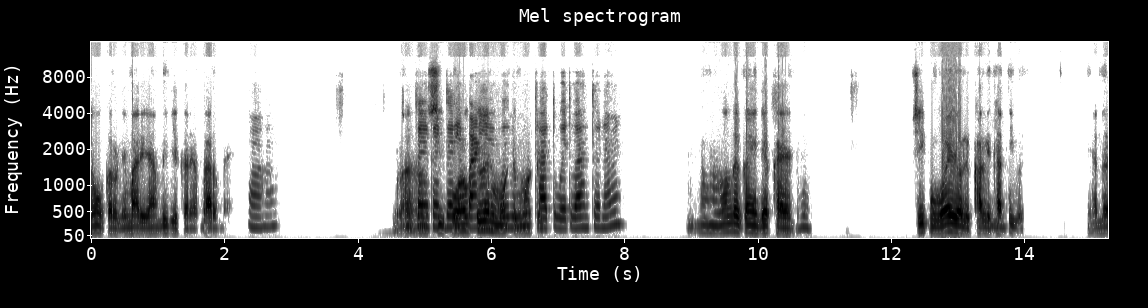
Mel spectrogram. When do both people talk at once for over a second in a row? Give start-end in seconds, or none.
5.1-6.8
